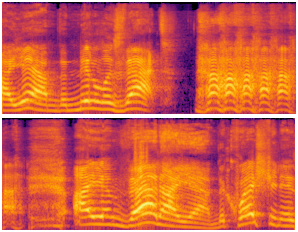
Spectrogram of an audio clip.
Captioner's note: laughs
